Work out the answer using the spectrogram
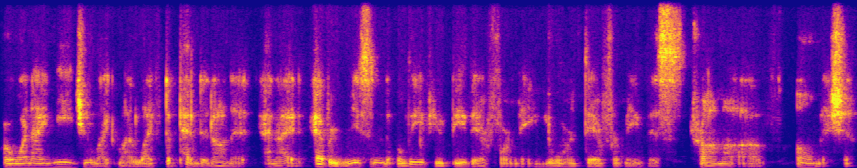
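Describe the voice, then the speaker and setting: An older male therapist speaks in a deep, gravelly voice with a husky edge. He tells his story haltingly, circling back with fillers and restarts as he thinks aloud. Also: steady tone, darkish tone, muffled recording. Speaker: therapist and podcast host. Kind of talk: reflective storytelling about therapy work.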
